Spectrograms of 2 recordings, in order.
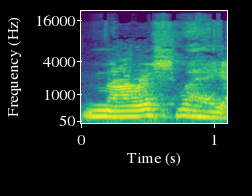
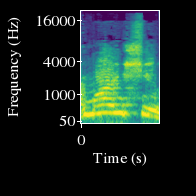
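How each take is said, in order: First: The name ends with a 'shway' sound. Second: The name ends with a 'shoo' sound. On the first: The speaker calls it right. "I will not mispronounce it" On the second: The speaker calls it wrong. "I'm saying it right"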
